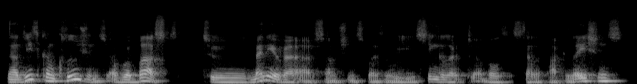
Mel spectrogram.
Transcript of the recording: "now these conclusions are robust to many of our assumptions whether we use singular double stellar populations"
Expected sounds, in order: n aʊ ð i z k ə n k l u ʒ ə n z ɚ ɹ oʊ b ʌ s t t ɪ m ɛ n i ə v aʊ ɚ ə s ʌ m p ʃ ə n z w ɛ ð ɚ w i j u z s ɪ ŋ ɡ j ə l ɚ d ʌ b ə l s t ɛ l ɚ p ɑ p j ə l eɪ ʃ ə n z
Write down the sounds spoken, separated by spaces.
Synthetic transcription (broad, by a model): n aʊ ð i z k ə n k l u ʒ ə n z ɚ ɹ oʊ b ʌ s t t ɪ m ɛ n i ə v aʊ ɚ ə s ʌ m p ʃ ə n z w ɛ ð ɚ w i j u z s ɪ ŋ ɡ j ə l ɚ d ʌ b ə l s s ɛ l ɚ p ɑ p j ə l eɪ ʃ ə n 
